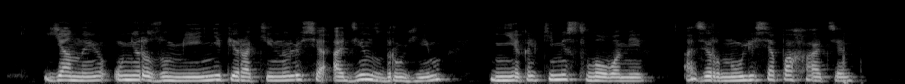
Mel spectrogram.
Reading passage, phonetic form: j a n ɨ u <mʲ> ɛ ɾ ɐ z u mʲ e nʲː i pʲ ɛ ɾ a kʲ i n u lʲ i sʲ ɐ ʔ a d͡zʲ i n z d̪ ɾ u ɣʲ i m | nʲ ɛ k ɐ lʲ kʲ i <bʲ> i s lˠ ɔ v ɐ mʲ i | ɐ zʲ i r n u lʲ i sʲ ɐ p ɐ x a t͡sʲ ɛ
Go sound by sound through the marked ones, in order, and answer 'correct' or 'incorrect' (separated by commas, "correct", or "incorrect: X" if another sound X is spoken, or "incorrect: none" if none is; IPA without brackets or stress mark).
incorrect: nʲ, incorrect: mʲ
